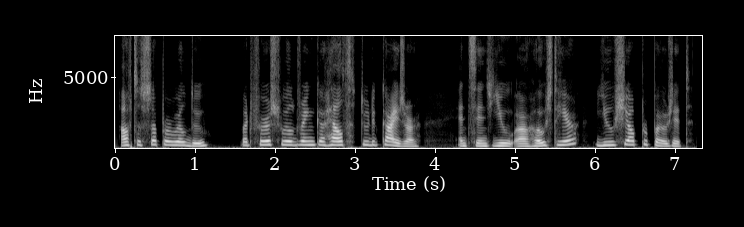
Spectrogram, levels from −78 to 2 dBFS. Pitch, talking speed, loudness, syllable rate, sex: 225 Hz, 190 wpm, -18 LUFS, 5.1 syllables/s, female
